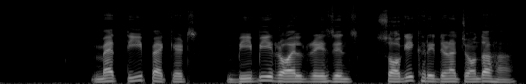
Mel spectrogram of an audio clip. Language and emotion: Punjabi, neutral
